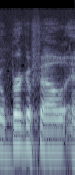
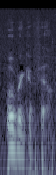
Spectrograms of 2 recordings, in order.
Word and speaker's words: Obergefell: The New York Times reported that he pronounces it Obergefell, and we all said that for a while, but I've actually heard him say it on YouTube, and it's Obergefell.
